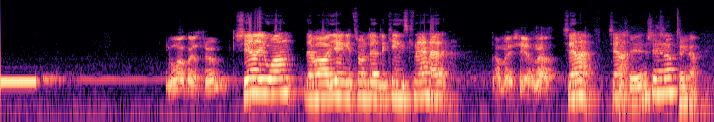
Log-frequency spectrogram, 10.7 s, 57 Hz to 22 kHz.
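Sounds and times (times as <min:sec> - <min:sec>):
Skype call tone beep: 0:00.0 - 0:02.2
speech: 0:02.7 - 0:06.8, 0:07.4 - 0:10.6.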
